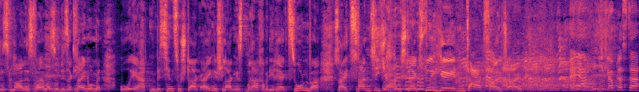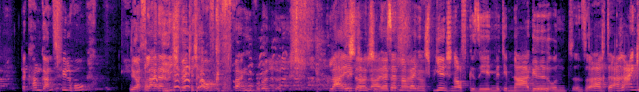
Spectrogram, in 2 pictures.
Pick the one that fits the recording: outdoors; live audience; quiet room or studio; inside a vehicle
live audience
